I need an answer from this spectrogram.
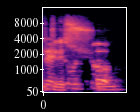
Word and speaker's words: cresciuto: La SCIU se pronuncia shu. Desaparece la I. ¿Ya? Entonces, al final esto es así.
